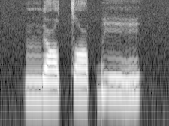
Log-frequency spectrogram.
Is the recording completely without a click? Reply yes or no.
yes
